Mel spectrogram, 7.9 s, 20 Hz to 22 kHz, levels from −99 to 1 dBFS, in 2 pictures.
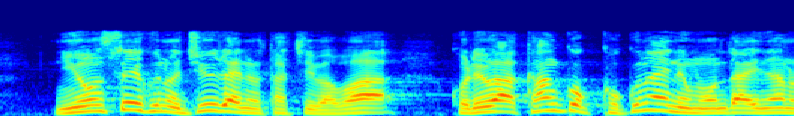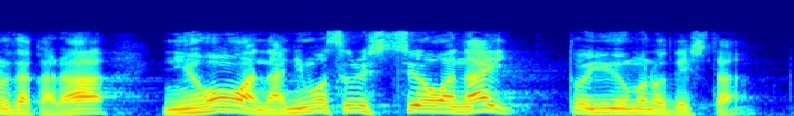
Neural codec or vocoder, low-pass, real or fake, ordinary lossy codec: none; 7.2 kHz; real; none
